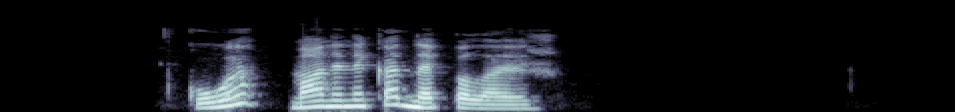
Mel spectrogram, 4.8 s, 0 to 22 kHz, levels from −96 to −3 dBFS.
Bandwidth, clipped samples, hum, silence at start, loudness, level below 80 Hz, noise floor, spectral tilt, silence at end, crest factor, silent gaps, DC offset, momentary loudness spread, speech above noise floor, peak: 6 kHz; under 0.1%; none; 0.95 s; -15 LUFS; -60 dBFS; under -90 dBFS; -8.5 dB/octave; 2.1 s; 18 dB; none; under 0.1%; 11 LU; over 76 dB; 0 dBFS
